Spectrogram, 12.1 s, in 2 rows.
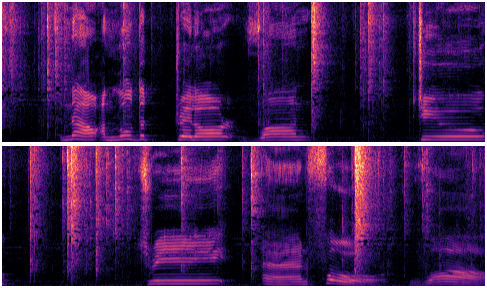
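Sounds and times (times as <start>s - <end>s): plastic clicks and clatter: 3.9s - 4.9s, 6.3s - 8.4s, 9.0s - 12.0s.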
